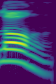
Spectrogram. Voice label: "long4", Taiwanese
